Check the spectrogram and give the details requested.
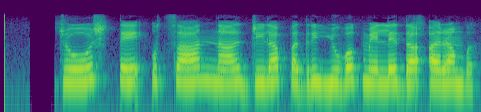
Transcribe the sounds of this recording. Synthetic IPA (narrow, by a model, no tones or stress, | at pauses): d͡ʑoːɕt̪eut̪saːɦnːaːld͡ʑilapəd̪ɾijuʋəkmelːed̪əʔəɾəmbʱ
